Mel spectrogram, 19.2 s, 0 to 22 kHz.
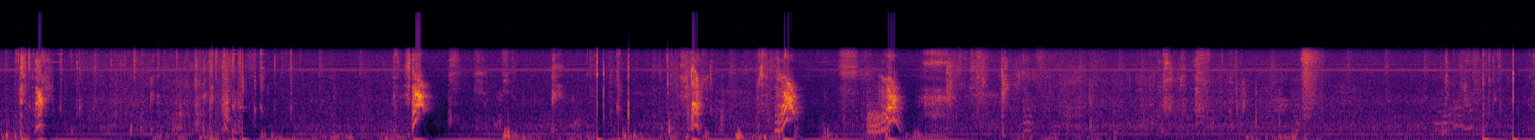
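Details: Yorkshire Terriers at 3am letting out a few short, sharp barks spaced several seconds apart, around the middle of the stretch, with quieter rustling and snuffling in a small indoor room between them.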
